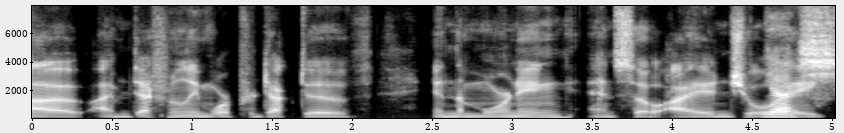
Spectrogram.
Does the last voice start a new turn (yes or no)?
no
